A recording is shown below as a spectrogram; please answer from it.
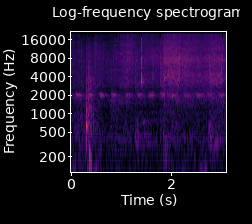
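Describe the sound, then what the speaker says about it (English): Steady crackling sizzle of picanha beef cooking on a grill, a continuous hiss with a few sharper pops near the start. "Look at that, sizzling, bubbling away."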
